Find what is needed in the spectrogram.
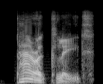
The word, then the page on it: Paraclete: British English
